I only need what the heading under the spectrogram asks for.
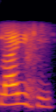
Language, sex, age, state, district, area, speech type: Hindi, female, 60+, Uttar Pradesh, Sitapur, rural, conversation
